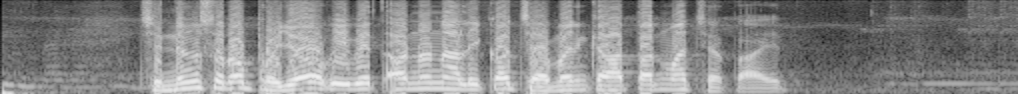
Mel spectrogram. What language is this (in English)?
Javanese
